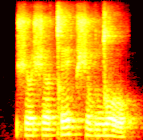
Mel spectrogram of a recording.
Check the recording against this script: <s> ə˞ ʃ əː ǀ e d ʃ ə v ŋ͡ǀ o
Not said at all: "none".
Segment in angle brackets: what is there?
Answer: ʃ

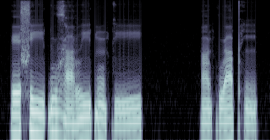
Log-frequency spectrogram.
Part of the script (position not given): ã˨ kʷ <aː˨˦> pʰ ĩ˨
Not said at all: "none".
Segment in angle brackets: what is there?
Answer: aː˨˦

